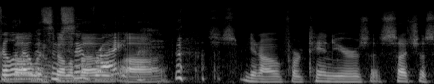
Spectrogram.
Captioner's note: laughs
